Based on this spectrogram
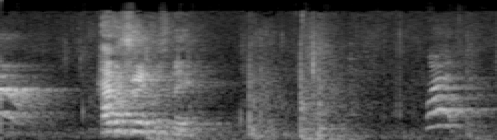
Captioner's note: none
